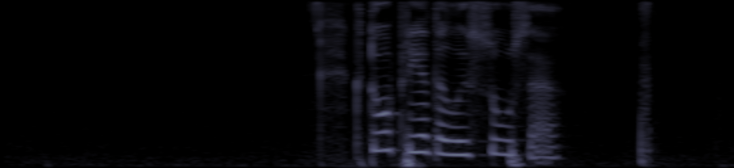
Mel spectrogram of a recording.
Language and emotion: Russian, neutral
